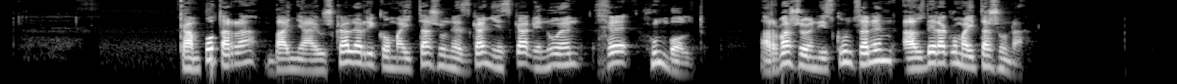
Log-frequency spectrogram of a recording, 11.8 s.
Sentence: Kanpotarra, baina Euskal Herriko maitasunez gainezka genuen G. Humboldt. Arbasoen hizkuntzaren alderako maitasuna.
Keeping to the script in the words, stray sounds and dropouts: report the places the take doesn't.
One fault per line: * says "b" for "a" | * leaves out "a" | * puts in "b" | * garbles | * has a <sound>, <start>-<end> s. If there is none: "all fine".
all fine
